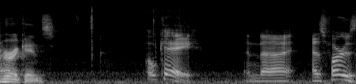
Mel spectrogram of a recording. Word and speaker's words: Hurricane: Yeah, there's actually a town in Utah that is spelled Hurricane, and they pronounce it Hurricane.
